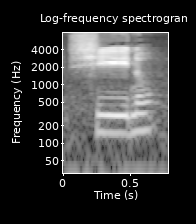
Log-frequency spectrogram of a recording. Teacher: بعض بچے شین کی ادائیگی کے وقت آخر میں نون کے اوپر قلقلہ کرتے ہیں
